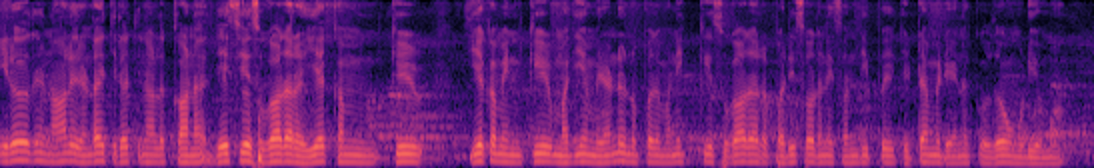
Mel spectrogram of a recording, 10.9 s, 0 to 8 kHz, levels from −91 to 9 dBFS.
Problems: constant background noise, continuous background conversations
